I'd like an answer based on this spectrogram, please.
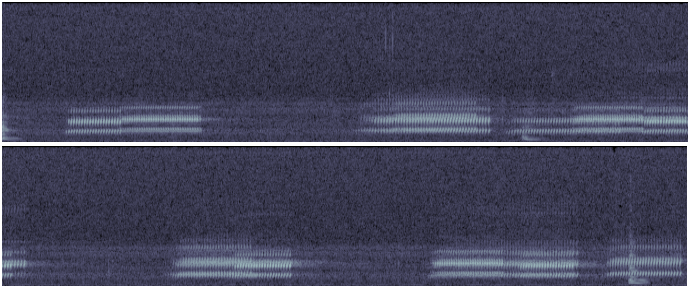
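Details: Tree frogs singing at night after a warm rainy summer day. Clusters of buzzy, pulsing trills come in pairs and triplets every couple of seconds, with scattered quick downward chirps from other frogs.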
